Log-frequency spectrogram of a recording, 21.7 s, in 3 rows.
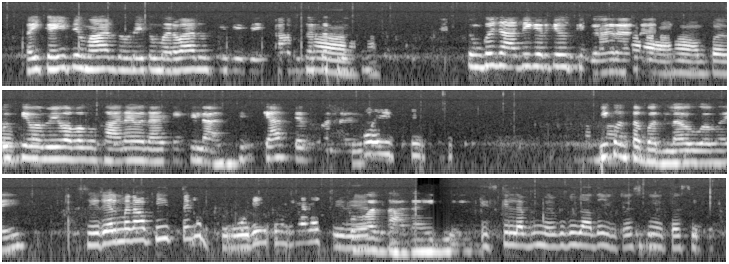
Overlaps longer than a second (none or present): none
